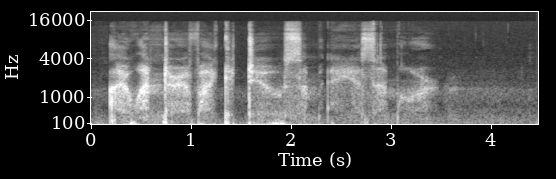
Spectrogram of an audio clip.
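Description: A person whispering a few short phrases, dying away near the end.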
